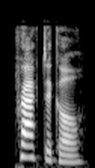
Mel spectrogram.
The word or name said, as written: practical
